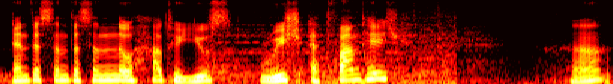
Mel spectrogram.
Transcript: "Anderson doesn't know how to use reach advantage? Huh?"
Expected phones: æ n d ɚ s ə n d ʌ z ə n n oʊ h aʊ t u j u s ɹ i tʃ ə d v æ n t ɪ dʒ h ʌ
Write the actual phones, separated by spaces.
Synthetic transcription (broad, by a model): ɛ n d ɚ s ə n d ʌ s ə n n oʊ h aʊ t u j u s ɹ i tʃ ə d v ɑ n t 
